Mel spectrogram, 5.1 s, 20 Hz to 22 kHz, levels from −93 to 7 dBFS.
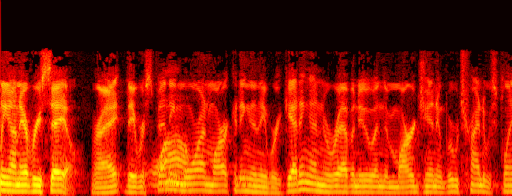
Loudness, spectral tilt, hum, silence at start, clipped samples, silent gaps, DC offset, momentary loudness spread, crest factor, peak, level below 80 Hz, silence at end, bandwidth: -24 LUFS; -5.5 dB/octave; none; 0 s; under 0.1%; none; under 0.1%; 10 LU; 20 dB; -4 dBFS; -56 dBFS; 0 s; 8 kHz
